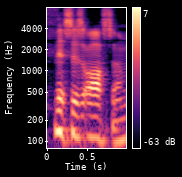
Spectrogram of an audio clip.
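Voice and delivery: ordinary talk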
